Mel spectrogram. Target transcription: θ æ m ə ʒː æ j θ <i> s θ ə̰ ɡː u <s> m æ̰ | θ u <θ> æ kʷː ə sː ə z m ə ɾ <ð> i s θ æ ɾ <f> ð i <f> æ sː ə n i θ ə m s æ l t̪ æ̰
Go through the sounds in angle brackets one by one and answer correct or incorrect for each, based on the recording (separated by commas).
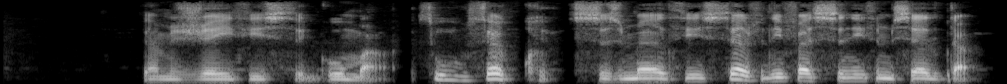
correct, incorrect, correct, incorrect, correct, correct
